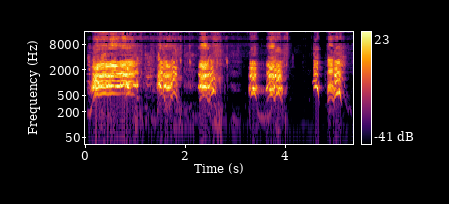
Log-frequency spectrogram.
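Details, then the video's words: Mother dog fighting to protect her puppies: a long harmonic wailing cry of about one second, then short sharp barks and yelps in uneven bursts with brief silent gaps. "Poor Dog Fighting Protect Babies"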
